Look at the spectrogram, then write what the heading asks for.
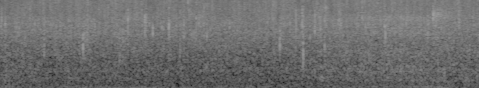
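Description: A quiet background recording of steady rain falling, an even hiss with a few single drop ticks standing out here and there.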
